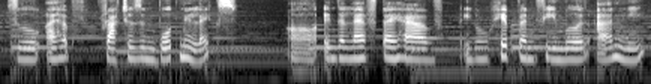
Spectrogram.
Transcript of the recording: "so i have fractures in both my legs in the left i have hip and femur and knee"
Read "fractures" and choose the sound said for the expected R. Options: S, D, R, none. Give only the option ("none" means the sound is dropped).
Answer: R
